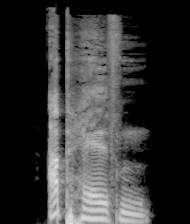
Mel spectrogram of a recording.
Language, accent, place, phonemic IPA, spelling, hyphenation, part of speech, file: German, Germany, Berlin, /ˈapˌhɛlfn̩/, abhelfen, ab‧hel‧fen, verb, De-abhelfen.ogg
- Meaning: 1. to remedy, to respond to 2. to help down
